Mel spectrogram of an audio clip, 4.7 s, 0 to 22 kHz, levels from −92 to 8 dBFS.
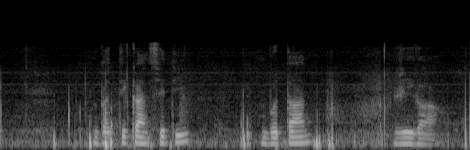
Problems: low volume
